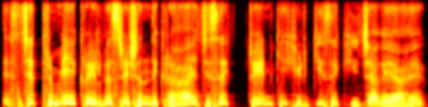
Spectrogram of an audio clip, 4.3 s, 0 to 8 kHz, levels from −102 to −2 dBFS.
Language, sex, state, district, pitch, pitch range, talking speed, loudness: Hindi, female, Arunachal Pradesh, Lower Dibang Valley, 260 Hz, 235-285 Hz, 250 wpm, -14 LUFS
